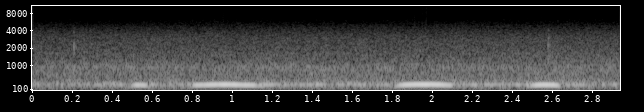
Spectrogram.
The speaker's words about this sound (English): we're listening to the calls of a horned owl and the lapping of waves on a beach in Wellfleet.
